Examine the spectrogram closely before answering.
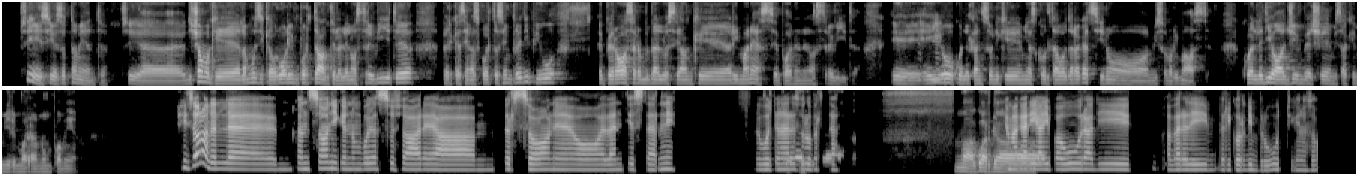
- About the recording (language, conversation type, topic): Italian, podcast, Qual è la colonna sonora della tua adolescenza?
- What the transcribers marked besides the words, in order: tapping; unintelligible speech; "Perché" said as "pecché"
